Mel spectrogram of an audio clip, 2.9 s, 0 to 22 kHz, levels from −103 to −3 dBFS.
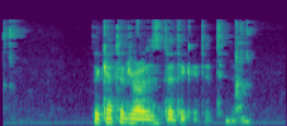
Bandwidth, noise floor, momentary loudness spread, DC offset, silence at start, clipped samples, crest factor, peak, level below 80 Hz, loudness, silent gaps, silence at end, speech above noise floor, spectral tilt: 11.5 kHz; -68 dBFS; 22 LU; under 0.1%; 0.1 s; under 0.1%; 20 dB; -2 dBFS; -60 dBFS; -18 LUFS; none; 0.4 s; 49 dB; -5.5 dB/octave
